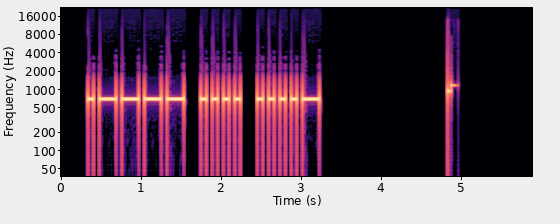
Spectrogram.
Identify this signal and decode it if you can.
Morse code, heard as a keyed tone, about 17 wpm, 700 Hz. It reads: 1H4
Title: Three Challenging Letter-Number Combinations 17wpm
